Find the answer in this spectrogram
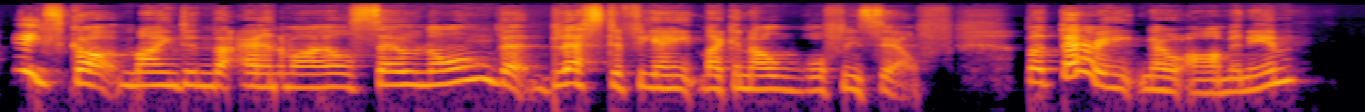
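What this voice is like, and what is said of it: Reads dialogue in a put-on accent. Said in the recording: “that's the accent I wish I could do, but I can't do that one.”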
